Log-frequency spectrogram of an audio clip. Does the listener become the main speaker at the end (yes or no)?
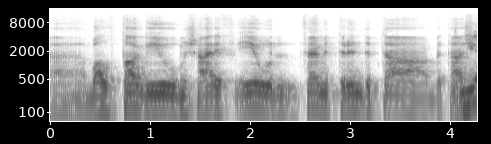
yes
